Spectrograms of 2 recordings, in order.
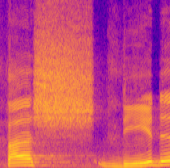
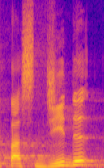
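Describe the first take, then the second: First: Slow "Tasydid" with a clear "sy", not "j"; slow careful tasydid. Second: "tasjid" with a hard "j" in place of "sy"; wrong tasjid. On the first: Teacher correcting the class, slow careful "Tasydid". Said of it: "bukan tasjid ya". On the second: Teacher showing the class the wrong "tasjid". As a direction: say "tasjid" as the common mistake. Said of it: "bukan tasjid". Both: Shown as a demonstration.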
